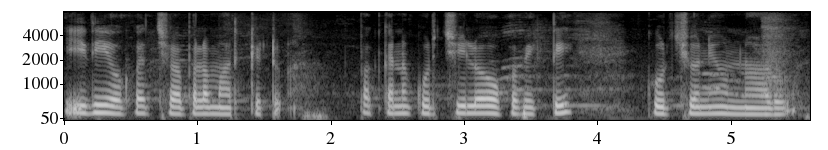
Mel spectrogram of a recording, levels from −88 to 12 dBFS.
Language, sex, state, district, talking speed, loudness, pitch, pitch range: Telugu, female, Telangana, Mahabubabad, 105 wpm, -17 LUFS, 195 Hz, 185-205 Hz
